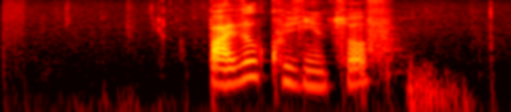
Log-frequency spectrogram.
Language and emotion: Russian, neutral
